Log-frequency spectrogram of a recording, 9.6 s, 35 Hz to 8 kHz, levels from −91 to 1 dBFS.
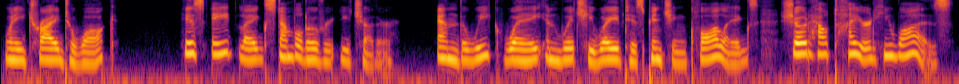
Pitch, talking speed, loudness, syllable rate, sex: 175 Hz, 180 wpm, -19 LUFS, 4.3 syllables/s, female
